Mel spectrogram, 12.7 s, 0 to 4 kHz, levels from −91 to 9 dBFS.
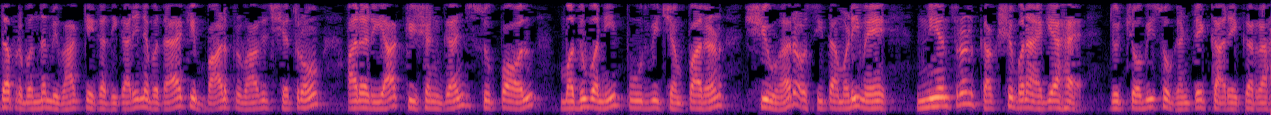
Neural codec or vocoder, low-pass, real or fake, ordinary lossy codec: none; 3.6 kHz; real; none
